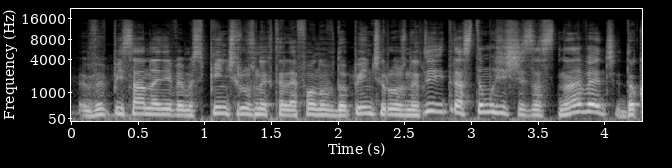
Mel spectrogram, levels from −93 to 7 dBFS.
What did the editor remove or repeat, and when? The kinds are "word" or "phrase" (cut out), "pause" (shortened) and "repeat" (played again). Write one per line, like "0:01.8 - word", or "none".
0:02.6 - word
